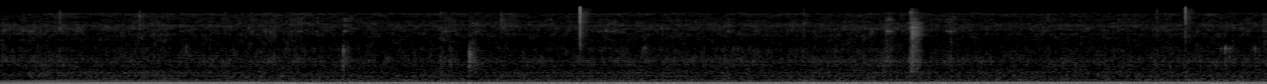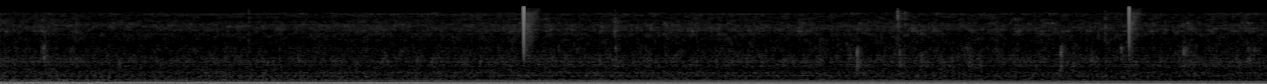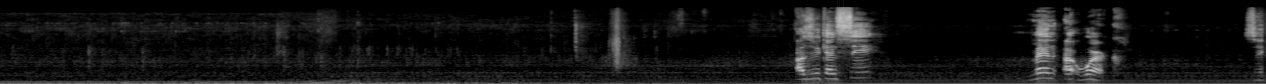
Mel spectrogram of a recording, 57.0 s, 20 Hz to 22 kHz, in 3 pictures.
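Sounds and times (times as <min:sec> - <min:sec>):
car engine and road rumble: 0:00.0 - 0:57.0
faint ticks: 0:08.5 - 0:09.9, 0:26.7 - 0:28.6, 0:30.8 - 0:48.6.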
